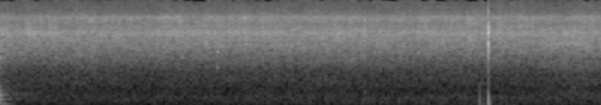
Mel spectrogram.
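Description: Rain falling on a cellular polycarbonate roof, heard from inside as a steady hiss, with a single sharp click a little after three seconds in.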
